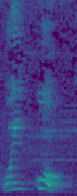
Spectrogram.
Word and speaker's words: ঐক্য: আর এখানে কি, যেহেতু জফলা আছে তাই কয়ের ডাবল উচ্চারণ হবে, ওই কো।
